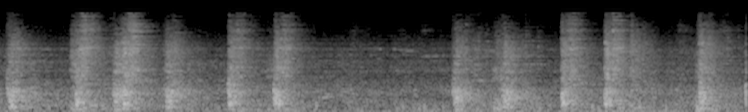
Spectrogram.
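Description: Steel wheels of a departing freight train's Koki container flat wagons clattering over a rail joint: loud clacks, mostly in pairs about half a second apart, over a steady rolling rumble, with a lull of about a second and a half in the middle.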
